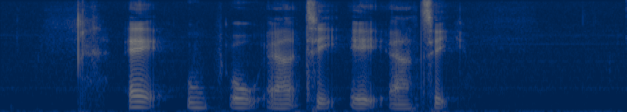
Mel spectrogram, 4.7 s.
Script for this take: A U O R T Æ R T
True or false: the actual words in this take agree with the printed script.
true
